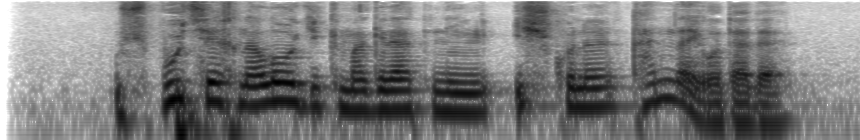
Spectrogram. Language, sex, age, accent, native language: Uzbek, male, 12-17, Toshkent shahri, Uzbek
